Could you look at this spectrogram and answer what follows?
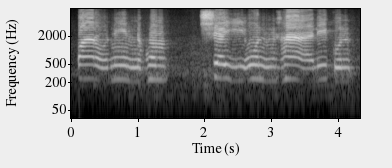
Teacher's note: یا ساکن سے پہلے شین پر زبر یا لین نرم آواز سے جلد پڑھیں گے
